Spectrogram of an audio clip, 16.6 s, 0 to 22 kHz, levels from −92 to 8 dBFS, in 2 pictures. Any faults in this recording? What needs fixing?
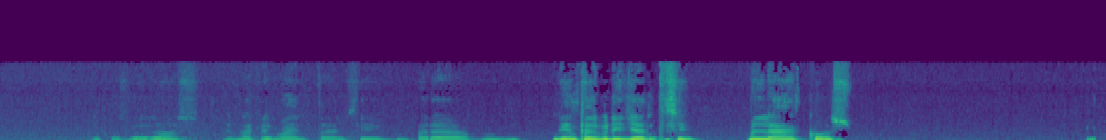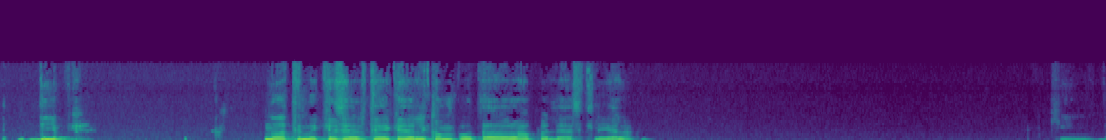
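Automatic gain falling shows up twice, from 4.08 to 5.81 s and again from 10.14 to 13.09 s. The AGC decides the input is too hot and eases its gain down by about 8 dB, so the speech and the room noise behind it sink together.

Automatic gain rising overlaps the first drop, running from 4.68 to 6.24 s. The AGC swings back the other way and lifts gain by about 4 dB, and voice and background swell up in step over roughly a second and a half. The talker shifting position around 3.5 s is natural and not a system fault. So is the second move near 15 s.

To prevent this, slow the AGC's attack and release, or switch it off and set a fixed input gain, so ordinary shifts in talker distance don't pump the level.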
